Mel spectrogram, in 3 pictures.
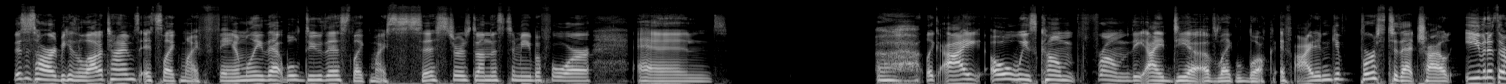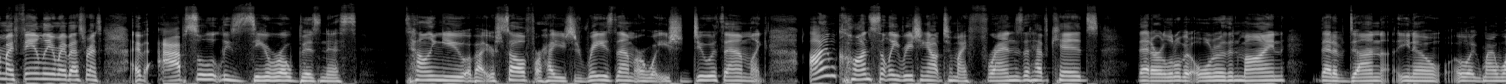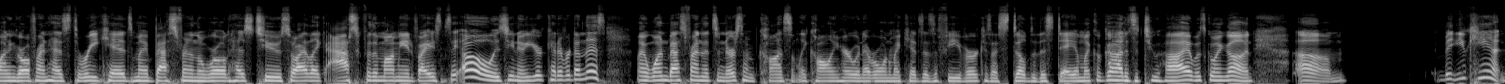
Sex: female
